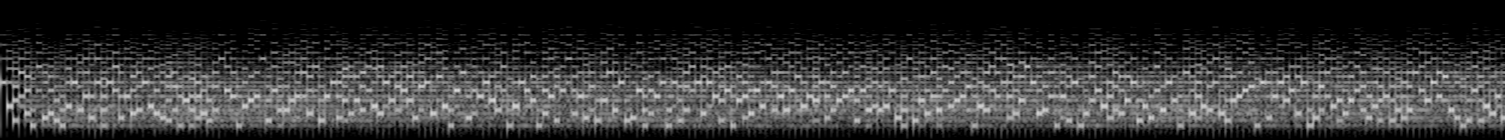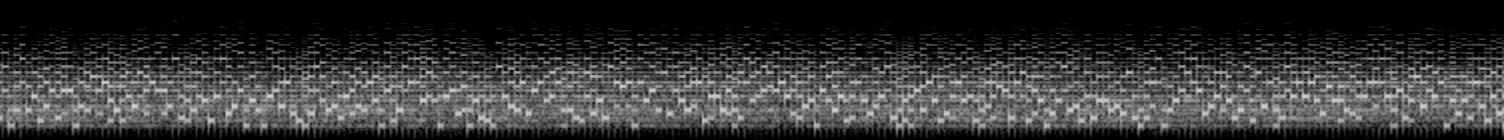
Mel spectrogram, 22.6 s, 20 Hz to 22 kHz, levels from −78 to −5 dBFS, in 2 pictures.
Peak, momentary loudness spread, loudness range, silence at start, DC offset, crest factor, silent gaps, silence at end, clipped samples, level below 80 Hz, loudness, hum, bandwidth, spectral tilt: -12 dBFS; 2 LU; 0 LU; 0 s; under 0.1%; 12 dB; none; 0 s; under 0.1%; under -90 dBFS; -23 LUFS; none; 12.5 kHz; 1.5 dB/octave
